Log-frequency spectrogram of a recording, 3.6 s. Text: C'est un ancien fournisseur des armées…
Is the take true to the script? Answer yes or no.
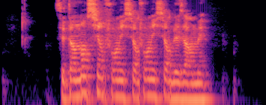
no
